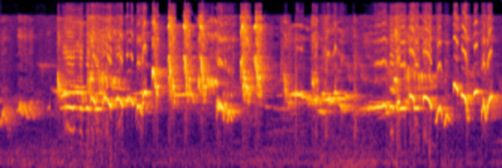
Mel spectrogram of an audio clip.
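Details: Loud, continuous white-rumped shama song serving to stir other shamas to sing, packed with rapid chattering and buzzy phrases, interleaved whistled slurs and sharp clicks, dipping briefly in volume midway.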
